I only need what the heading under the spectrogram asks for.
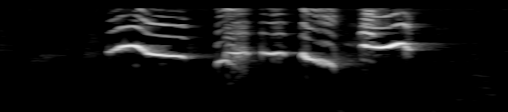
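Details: Male orange-headed thrush giving a lure song to provoke other birds to reply: a long whistle that rises and then falls, followed by four short, slurred and warbled notes in quick succession, in clean, quiet surroundings.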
